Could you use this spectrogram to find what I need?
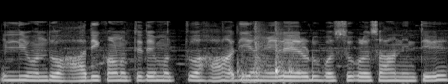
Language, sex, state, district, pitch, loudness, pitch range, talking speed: Kannada, male, Karnataka, Gulbarga, 180 Hz, -18 LUFS, 180-185 Hz, 160 wpm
